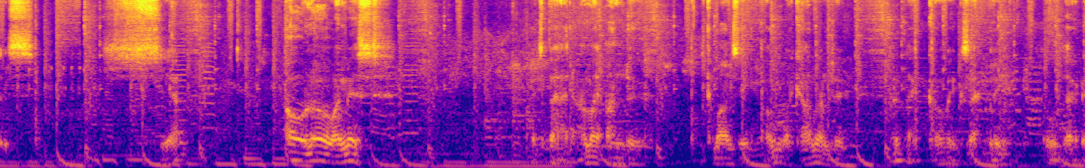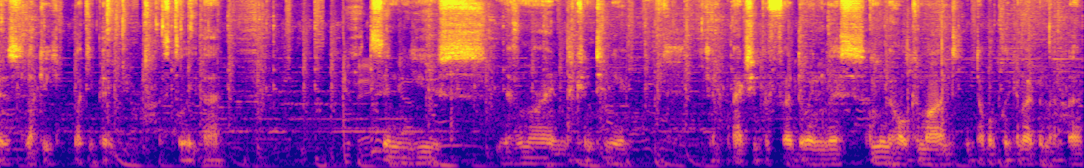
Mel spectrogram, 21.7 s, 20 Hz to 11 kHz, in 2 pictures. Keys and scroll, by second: 11.8 super+Down, 11.9 super+BackSpace, 12.7 shift+super+Return, 13.6 super+Return, 17.2 super+Up.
